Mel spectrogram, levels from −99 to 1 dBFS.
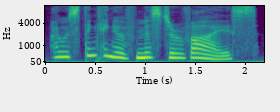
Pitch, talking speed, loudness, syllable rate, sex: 285 Hz, 165 wpm, -15 LUFS, 3.6 syllables/s, female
